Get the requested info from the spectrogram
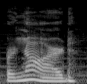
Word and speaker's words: Bernarr: And no, by the way, we are not mispronouncing his name. Bernarr MacFadden is born Bernarr MacFadden and changes his name as an adult because Bernarr sounds like a lion's roar.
